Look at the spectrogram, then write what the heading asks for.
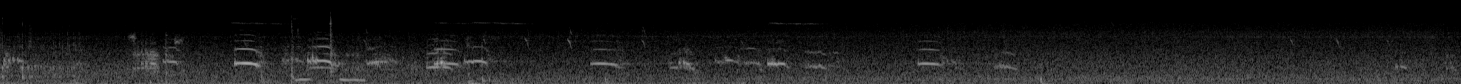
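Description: Birds calling in a beech wood: many short, arched call notes, thickest in the first ten seconds and thinning out after, over a steady hiss.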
